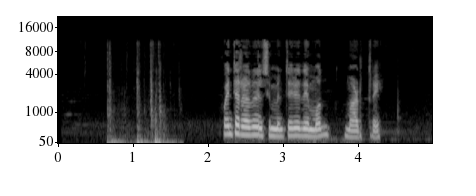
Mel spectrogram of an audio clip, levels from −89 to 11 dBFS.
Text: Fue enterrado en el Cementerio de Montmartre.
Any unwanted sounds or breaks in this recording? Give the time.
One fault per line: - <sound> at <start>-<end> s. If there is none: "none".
- squeak at 0.6-1.7 s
